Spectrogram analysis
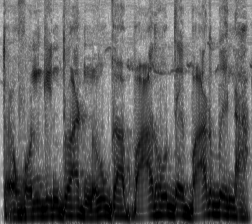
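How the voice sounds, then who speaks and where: Guy doing a low husky village uncle, older, nosy n caring, cartoon story. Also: brisk, mellow. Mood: concerned.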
